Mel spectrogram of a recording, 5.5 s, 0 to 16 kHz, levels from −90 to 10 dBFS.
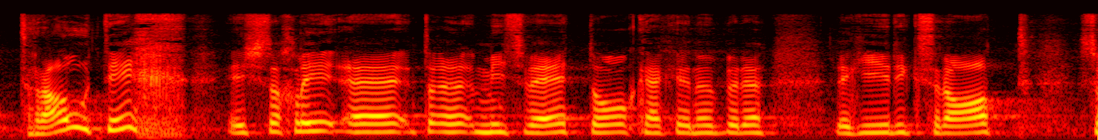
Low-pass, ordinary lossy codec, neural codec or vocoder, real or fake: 10.8 kHz; AAC, 96 kbps; none; real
